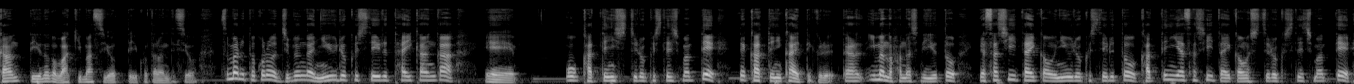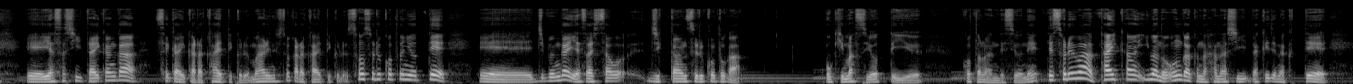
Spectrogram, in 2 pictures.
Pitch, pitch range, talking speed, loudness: 150 Hz, 125-190 Hz, 430 characters per minute, -26 LUFS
